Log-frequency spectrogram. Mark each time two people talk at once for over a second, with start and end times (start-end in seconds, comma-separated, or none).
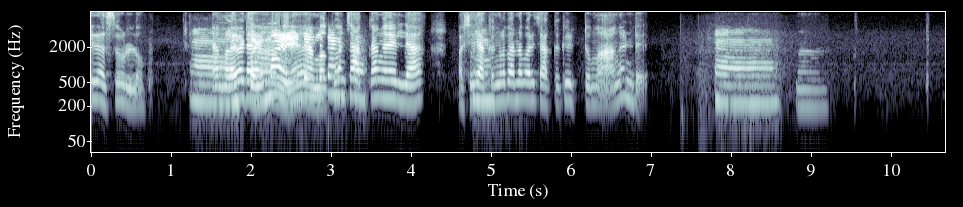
1.5-3.4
